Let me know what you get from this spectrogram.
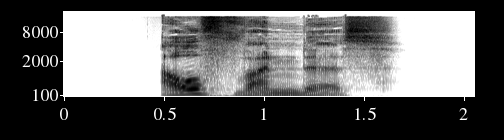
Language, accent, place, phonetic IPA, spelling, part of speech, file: German, Germany, Berlin, [ˈaʊ̯fvandəs], Aufwandes, noun, De-Aufwandes.ogg
- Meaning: genitive singular of Aufwand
